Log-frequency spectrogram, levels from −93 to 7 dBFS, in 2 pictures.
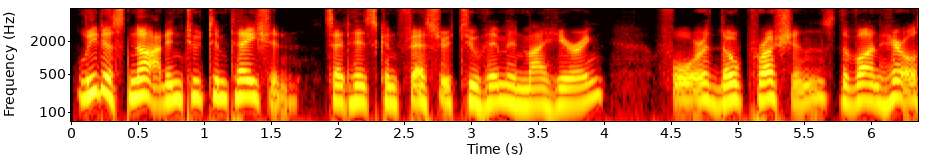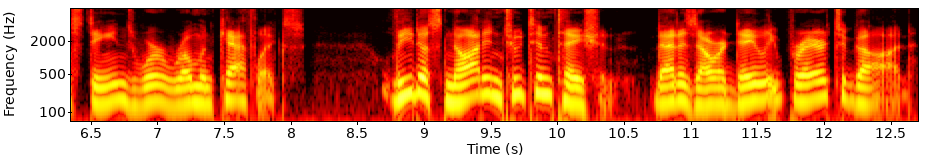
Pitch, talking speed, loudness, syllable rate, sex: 160 Hz, 155 wpm, -19 LUFS, 3.4 syllables/s, male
